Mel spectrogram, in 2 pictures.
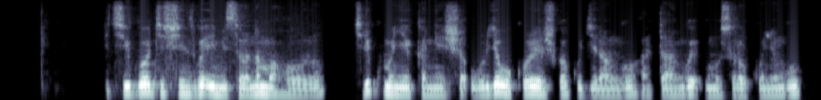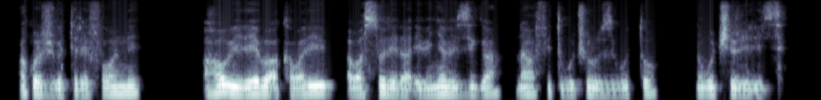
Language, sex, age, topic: Kinyarwanda, male, 18-24, government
